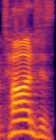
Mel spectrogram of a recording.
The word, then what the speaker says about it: Tonges: Oh, Tonges apparently is how you say his name. I've been saying Tongs because I never hear his name. My bad. I'm saying it wrong.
